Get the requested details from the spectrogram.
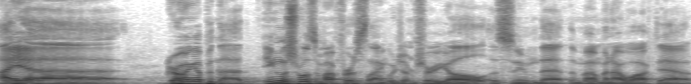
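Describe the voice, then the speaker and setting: A man at medium pitch with a very fast pace and lively intonation, with audible room echo and noticeable background noise. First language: Farsi. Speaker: stand-up comedian. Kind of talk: stand-up. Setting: stage with audience.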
